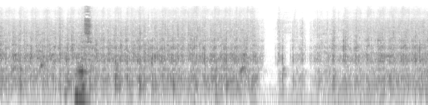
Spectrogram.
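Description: Damp shaving brush swirled briskly in a wooden bowl, whipping soft shaving soap smeared on the bowl's walls into lather with only the water held in the brush: a steady wet, scratchy swishing of bristles against the bowl. It drops away briefly a little past halfway, then resumes.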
